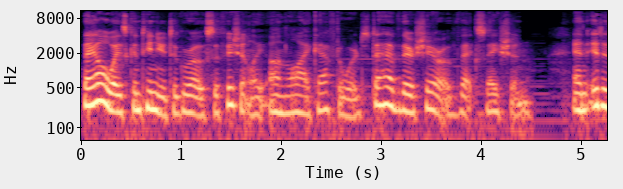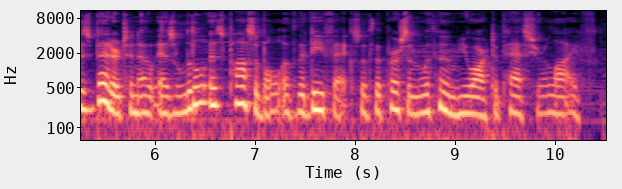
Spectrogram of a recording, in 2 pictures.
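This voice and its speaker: A woman playing a pragmatic, worldly young gentlewoman in an audiobook drama, advising in measured, matter-of-fact period diction. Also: fairly low pitch, slightly rough, soft background music. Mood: frank, resigned.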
